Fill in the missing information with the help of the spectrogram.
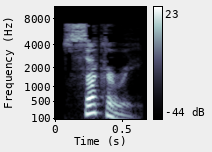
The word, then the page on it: succory: British English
